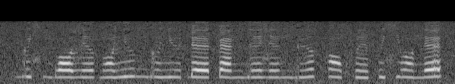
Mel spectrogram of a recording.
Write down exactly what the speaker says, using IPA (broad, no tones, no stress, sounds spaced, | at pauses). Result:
ɡ ʉ sʲ m b ɔ z e ə̯ ɡ ɔ̃ lʲ ɯ ŋ ɡ ɯ lʲ ʉ ɗ ɛ ɠ æ ŋ ɡ e z e ŋ ɡ y ə̯ k ɔ̃ f ẽ f y sʲ w ɔ̃ n ɛ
